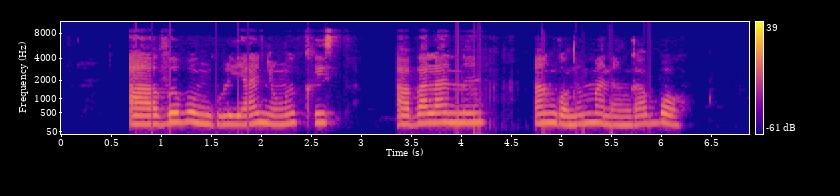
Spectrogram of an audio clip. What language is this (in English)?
Bulu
